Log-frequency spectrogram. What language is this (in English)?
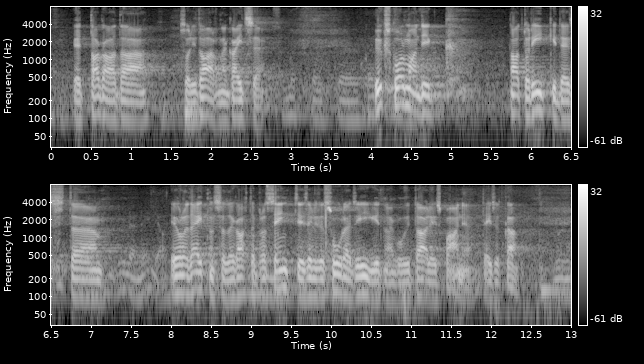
Estonian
